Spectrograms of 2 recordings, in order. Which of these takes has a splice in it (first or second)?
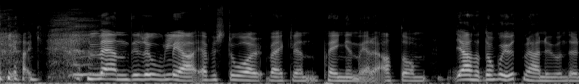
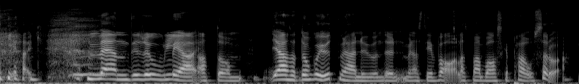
second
